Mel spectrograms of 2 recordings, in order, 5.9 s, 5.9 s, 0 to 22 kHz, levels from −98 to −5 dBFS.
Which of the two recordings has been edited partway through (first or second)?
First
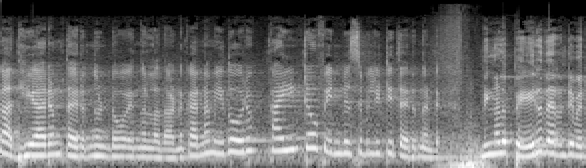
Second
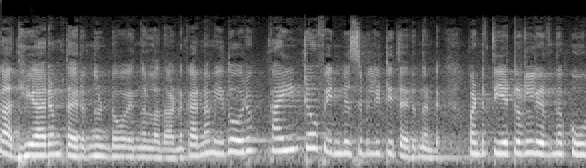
first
